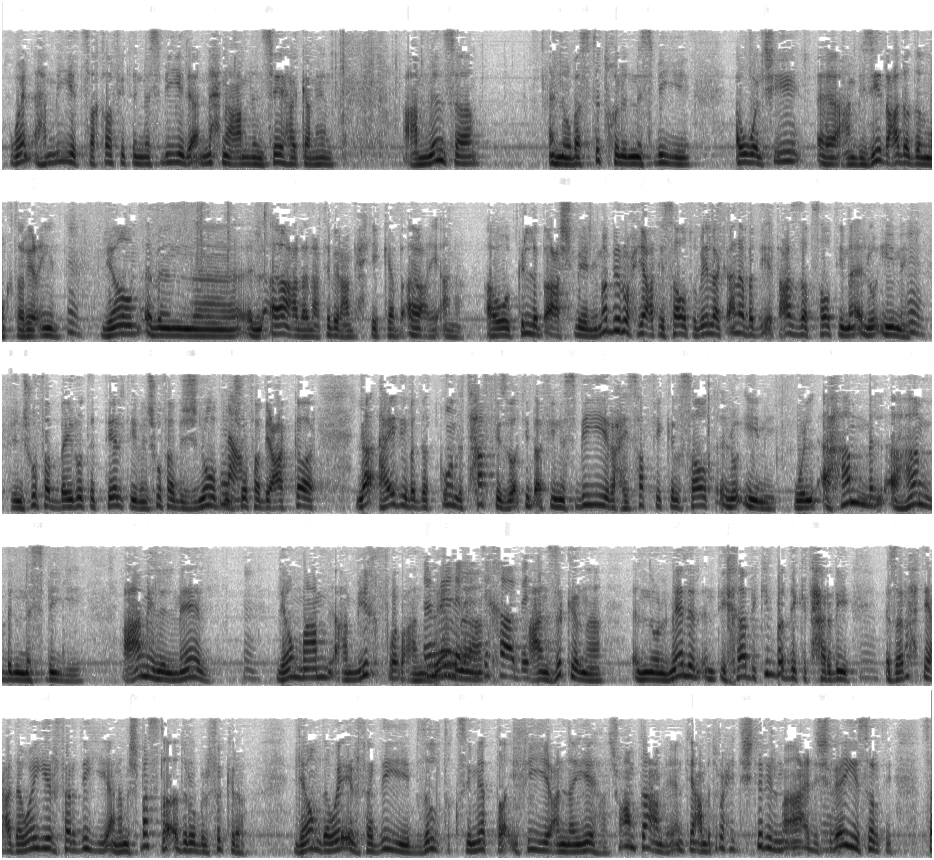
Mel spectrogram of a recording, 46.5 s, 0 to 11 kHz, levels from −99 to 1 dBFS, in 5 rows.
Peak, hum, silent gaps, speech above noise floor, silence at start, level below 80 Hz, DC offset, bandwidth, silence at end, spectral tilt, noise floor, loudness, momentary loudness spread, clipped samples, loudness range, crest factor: 0 dBFS; none; none; 28 dB; 0.1 s; -54 dBFS; under 0.1%; 6.4 kHz; 0 s; -8.5 dB/octave; -41 dBFS; -14 LUFS; 7 LU; under 0.1%; 2 LU; 14 dB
